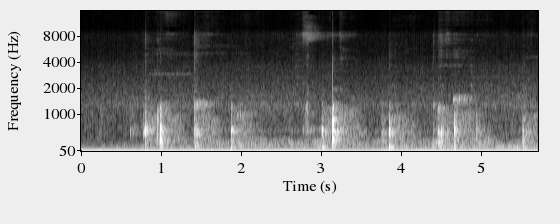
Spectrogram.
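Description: A hand kneading a sticky mix of minced meat, flour and water in a pot: irregular wet squishing with short knocks and clicks against the pot, the sharpest about three seconds in.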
